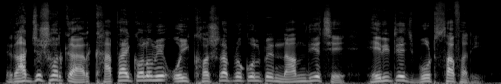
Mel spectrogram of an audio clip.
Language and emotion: Bengali, neutral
